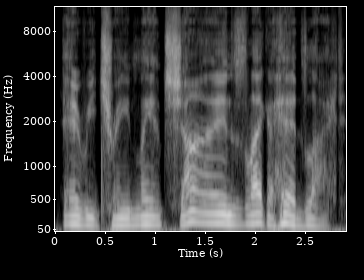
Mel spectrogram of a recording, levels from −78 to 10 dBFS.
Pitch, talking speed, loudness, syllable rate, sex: 120 Hz, 165 wpm, -14 LUFS, 4.2 syllables/s, male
